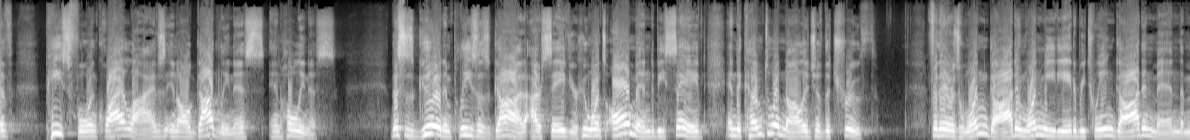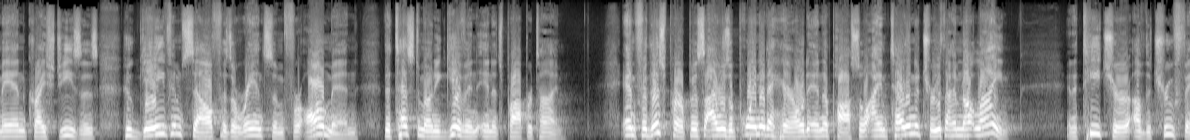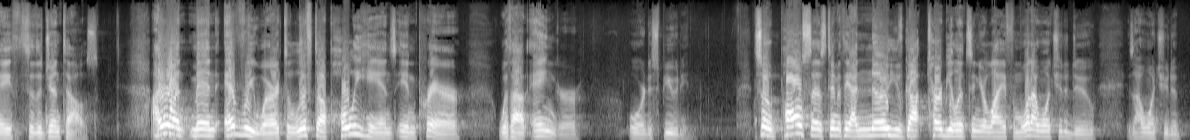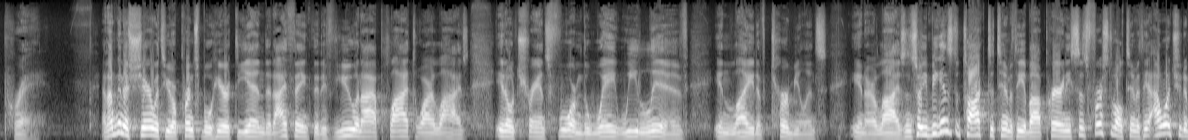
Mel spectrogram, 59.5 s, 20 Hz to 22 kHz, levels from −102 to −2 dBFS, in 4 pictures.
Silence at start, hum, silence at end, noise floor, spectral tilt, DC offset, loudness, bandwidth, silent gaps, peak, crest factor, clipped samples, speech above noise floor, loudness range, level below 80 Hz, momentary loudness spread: 0 s; none; 0 s; -55 dBFS; -4.5 dB/octave; under 0.1%; -9 LUFS; over 20 kHz; none; 0 dBFS; 10 dB; 1%; 46 dB; 8 LU; -46 dBFS; 14 LU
